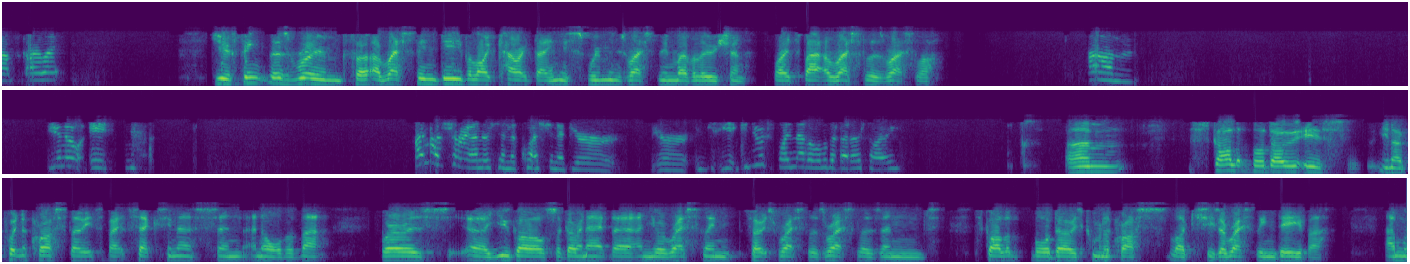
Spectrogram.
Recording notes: Media Teleconference Interview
